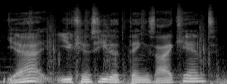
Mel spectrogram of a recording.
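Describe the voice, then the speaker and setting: Fairly low-pitched and mellow, the man's voice is expressive and unhurried. He reads lines from a visual novel against game music, pausing to swear and laugh in true let's play fashion.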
